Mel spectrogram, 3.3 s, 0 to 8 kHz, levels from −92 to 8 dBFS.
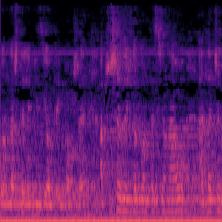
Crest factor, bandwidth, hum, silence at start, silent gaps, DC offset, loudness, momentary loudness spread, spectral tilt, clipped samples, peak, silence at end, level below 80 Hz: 14 dB; 7.6 kHz; none; 0 s; none; 3%; -34 LUFS; 4 LU; -6.5 dB/octave; under 0.1%; -18 dBFS; 0 s; -46 dBFS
